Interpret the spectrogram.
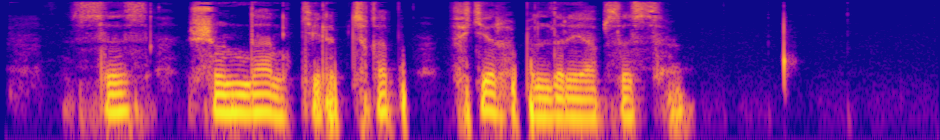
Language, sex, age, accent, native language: Uzbek, male, 18-24, Buxoro, Uzbek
